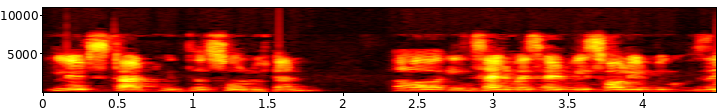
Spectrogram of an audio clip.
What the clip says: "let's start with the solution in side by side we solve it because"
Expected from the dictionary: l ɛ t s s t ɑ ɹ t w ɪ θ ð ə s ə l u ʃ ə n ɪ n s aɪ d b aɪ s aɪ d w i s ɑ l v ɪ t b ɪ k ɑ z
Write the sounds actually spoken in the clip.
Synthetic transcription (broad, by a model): l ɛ t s s t ɑ ɹ t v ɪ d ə s ə l u ʃ ə n ɪ n s aɪ d b aɪ s aɪ d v i s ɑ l ɪ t b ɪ k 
